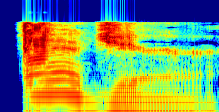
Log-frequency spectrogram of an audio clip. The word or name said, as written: agger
